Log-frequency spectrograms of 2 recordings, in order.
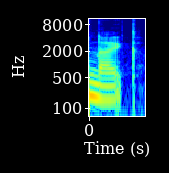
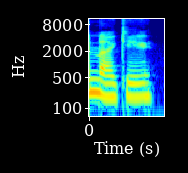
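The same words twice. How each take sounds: First: Nike said as one syllable, rhyming with bike; British pronunciation. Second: Nike said as two syllables, NY-kee; American pronunciation. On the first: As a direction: say Nike with a silent e. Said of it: "British people, you say Nike". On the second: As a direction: say Nike with an -ee ending. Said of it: "Americans, we say Nike". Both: Shown as a demonstration.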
